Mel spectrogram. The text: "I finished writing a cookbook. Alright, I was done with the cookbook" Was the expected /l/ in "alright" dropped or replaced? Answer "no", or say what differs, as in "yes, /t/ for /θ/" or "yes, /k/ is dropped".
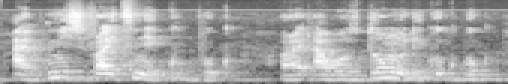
yes, /l/ is dropped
